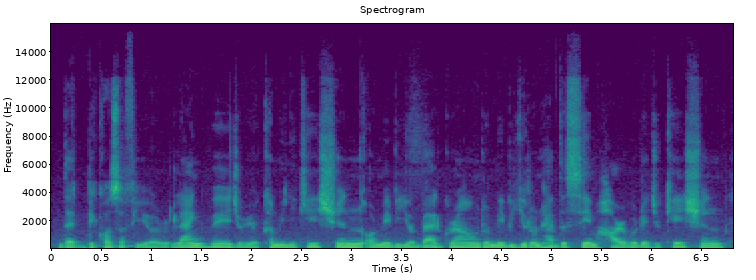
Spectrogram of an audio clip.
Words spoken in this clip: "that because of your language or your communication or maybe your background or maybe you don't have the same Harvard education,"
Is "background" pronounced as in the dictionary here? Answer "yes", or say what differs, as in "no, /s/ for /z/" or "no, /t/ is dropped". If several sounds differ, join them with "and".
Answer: yes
